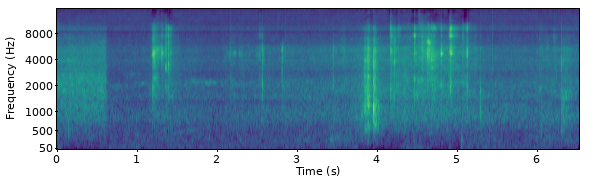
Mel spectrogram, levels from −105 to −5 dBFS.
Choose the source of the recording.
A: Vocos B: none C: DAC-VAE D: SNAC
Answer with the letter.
C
